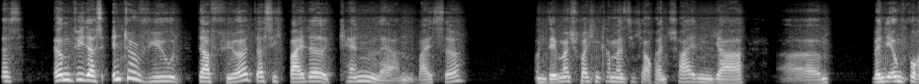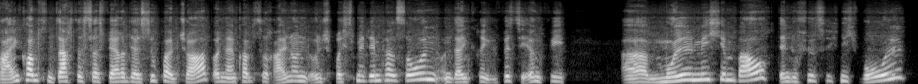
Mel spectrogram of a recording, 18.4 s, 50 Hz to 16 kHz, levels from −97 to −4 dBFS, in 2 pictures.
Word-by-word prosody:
Das 195 -1 -5 0.3
irgendwie 250 +3 +4
das 220 -3 +7
Interview 195 - +2 0.2
dafür, 175 +4 +1
dass 190 -6 -2
sich 190 - -9
beide 165 0 +3
kennenlernen, 170 - -4
weißt 125 +4 -7
du? 200 +5 -2 0.7
Und 155 -1 -5
dementsprechend 180 +3 +1
kann 185 - -5
man 165 -1 0
sich 165 0 -15
auch - - -4
entscheiden, 155 +1 -3
ja, 135 -1 0 0.4
ähm, 125 +7 -6 0.4
wenn 160 +2 +3
du - - +4
irgendwo 190 -2 +2
reinkommst 215 +9 +3
und 175 - -5
dachtest, 190 0 +3
das 180 -2 -1
wäre 175 +1 +2
der 170 -2 +1
super 210 +2 0
Job 155 - +2
und 175 - -1
dann 165 0 0
kommst 180 -1 -3
du - - -3
rein 190 - -2
und 200 -2 -2
und 155 - -5
sprichst 160 +5 -6
mit 210 -2 -4
den 215 +1 +2
Personen 235 +4 +2
und 165 - -4
dann 155 0 +1
krieg 140 -7 -6
wirst 200 0 -3
du - - -5
irgendwie, 185 -1 -4 0.6
äh, 150 +4 +2
mulmig 240 - +2
im 245 -1 0
Bauch, 240 +10 +4
denn 170 - -2
du 175 - -4
fühlst 215 +2 -8
dich 200 - -16
nicht 195 -8 -9
wohl 230 - +2
185 Hz, 190 wpm, -24 LUFS, 160-215 Hz, 0.7 s, das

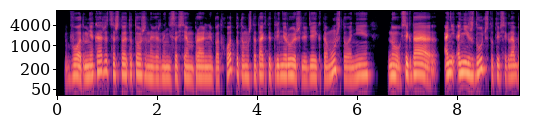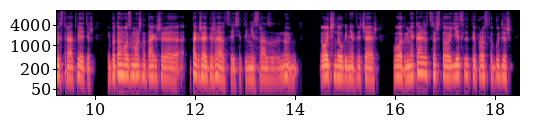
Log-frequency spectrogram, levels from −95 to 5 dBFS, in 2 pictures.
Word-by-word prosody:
Вот, 120 +3 +1
мне 125 +2 +3
кажется, 165 0 +1
что 140 +1 -2
это 135 0 +1
тоже, 135 -2 0
наверно, 115 -1 -1
не 115 0 0
совсем 120 -1 -1
правильный 120 -1 +2
подход, 115 - -2
потому 125 -3 -2
что 125 +1 -4
так 135 0 +1
ты 135 - -2
тренируешь 130 0 +2
людей 115 +2 0
к 125 - -15
тому, 130 +11 +1
что 185 -13 -5
они, 135 +5 -1 0.3
ну, 130 -4 +2
всегда 140 -2 +5
они 155 +2 +5
они 155 +2 +5
ждут, 150 +9 +2
что 200 -12 -7
ты 130 +2 -3
всегда 130 0 -2
быстро 130 -2 -1
ответишь. 115 -5 -3 0.3
И 115 - -5
потом, 140 +3 +1
возможно, 130 -2 -1
так 125 0 0
же 120 -1 -4 0.5
э, - - -28
так 140 -3 +3
же 125 -1 +4
обижаются, 115 -3 -1
если 100 0 -7
ты 110 - -10
не 110 0 -2
сразу, 110 0 -6
ну, 110 +1 -5 0.4
очень 130 +1 +3
долго 120 -1 +1
не 115 - 0
отвечаешь. 110 -2 -2 0.3
Вот. 120 -1 +1
Мне 120 +2 0
кажется, 145 -1 0
что 130 -2 -1
если 130 +2 -1
ты 125 -2 -4
просто 125 +1 -4
будешь, 120 0 -4
125 Hz, 185 wpm, -23 LUFS, 115-135 Hz, 0.5 s, всегда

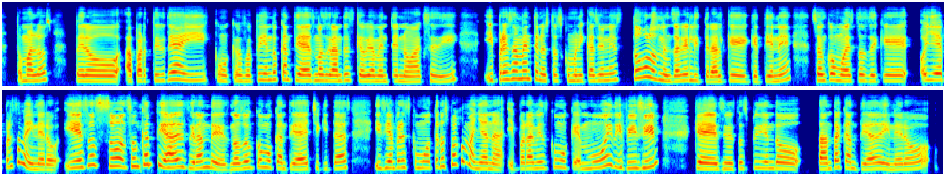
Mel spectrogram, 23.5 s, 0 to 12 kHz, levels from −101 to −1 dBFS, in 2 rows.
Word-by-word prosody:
tómalos". 235 +5 0 0.3
Pero 215 -1 +1
a - - +3
partir 225 +2 -2
de 280 +2 +2
ahí, 255 -3 +1
como 225 - -5
que - - -7
me 225 - -3
fue 225 0 -4
pidiendo 265 +4 -2
cantidades 250 -5 +3
más 240 0 0
grandes 230 +3 +1
que 235 -3 -1
obviamente 220 0 0
no 200 -1 -1
accedí, 210 +5 -4 0.3
y 260 - -1
precisamente 310 +3 +2
nuestras 230 -2 -4
comunicaciones, 230 +4 -3
todos 350 +4 +2
los 330 -3 +2
mensajes 230 0 +1
literal 205 -4 0
que 220 -2 +2
que 205 - -1
tiene 215 +8 0 0.3
son 245 0 0
como 250 -3 +2
estos 225 +1 -1
de 225 0 -2
que: 225 0 0
"Oye, 265 +1 +1
préstame 335 - -2
dinero". 205 -3 -1
Y 265 - +2
esas 360 +7 +4
son 335 -4 +2
son 335 +1 -1
cantidades 315 -7 +4
grandes, 255 -5 +1
no 220 +1 +2
son 260 +4 -1
como 290 0 -4
cantidades 225 -4 +1
chiquitas, 245 +2 -3 0.3
y 340 - -4
siempre 265 +2 +1
es 290 0 -7
como: 265 -1 -5
"Te 305 - -3
los 330 +1 -5
pago 400 0 -2
mañana". 235 -5 +1
Y - - -5
para 240 +3 +1
mí 250 - -2
es 255 -1 -8
como 290 -1 -6
que - - -2
muy 265 +11 -1
difícil 270 +2 +3 0.5
que 230 -3 +7
si 230 - -6
me 225 - -1
estás 235 +1 -8
pidiendo 250 -3 -3 0.2
tanta 230 +6 +2
cantidad 220 -5 -1
de 240 - 0
dinero 215 +4 -3
240 Hz, 185 wpm, -21 LUFS, 225-275 Hz, 0.5 s, que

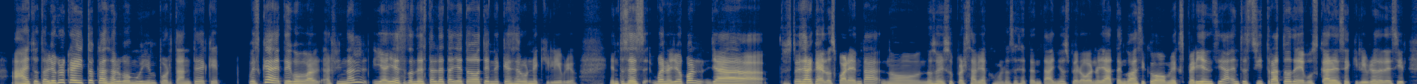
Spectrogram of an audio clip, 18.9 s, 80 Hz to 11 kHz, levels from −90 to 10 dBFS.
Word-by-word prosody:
Ay, 210 +5 +3
total, 240 +1 -1
yo 270 - +5
creo 320 +1 +1
que 320 - -1
ahí 300 -2 +6
tocas 275 -3 +1
algo 250 +1 +1
muy 235 -1 -3
importante 200 0 -4
que 200 -4 -8 0.4
pues 240 +1 -4
es - - -16
que, 320 -7 +5
te 250 - -8
digo, 225 -2 +2
al 195 -1 +1
al 210 - -7
final 275 - -3
y 210 0 -5
ahí 215 +2 +3
es 250 -2 +1
donde 240 -4 0
está 235 +2 -3
el 235 - 0
detalle, 240 +1 -1
todo 250 0 +2
tiene 230 -2 -3
que 215 -1 -3
ser 220 0 -2
un 205 0 -2
equilibrio. 170 -3 -7 0.4
Entonces, 215 +4 0
bueno, 230 -2 +1
yo 225 +2 +1
con 275 -6 0
ya, 220 -1 +5 0.2
pues, 195 -2 -16
estoy 225 +4 -3
cerca 230 -2 +6
de 195 - +5
los 180 -2 -4
40, 205 +4 +1
no 195 -1 -6
no 195 +1 -6
soy 205 -1 -2
supersabia 190 -1 -4
como 185 -2 -14
los 165 -1 -11
de 175 - -10
70 180 +1 -6
años, 215 +4 -4
pero 190 - -4
bueno, 185 0 -1
ya 190 +1 +3
tengo 205 0 -2
así 200 0 +1
como 190 -2 +1
mi 190 +2 -1
experiencia, 215 +5 0
entonces, 215 -3 -5
sí 235 -1 -5
trato 230 +2 +1
de 195 -4 +2
buscar 180 +3 +1
ese 195 +1 +1
equilibrio 190 +1 -2
de 190 - -1
decir: 175 +2 -3
210 Hz, 220 wpm, -23 LUFS, 195-235 Hz, 0.4 s, ahí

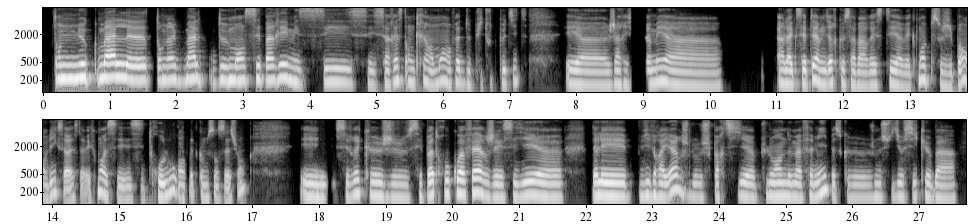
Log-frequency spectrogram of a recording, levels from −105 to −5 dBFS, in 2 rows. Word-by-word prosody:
tant 215 -1 +2
mieux 220 +1 +7
que 220 -1 -8
mal, 235 0 +8
heu, 205 -1 +4
tant 195 - -3
bien 205 +1 +2
que 190 - -7
mal 215 +1 +4 0.2
de 195 +2 -2
m'en 200 0 +4
séparer, 205 +2 +2
mais 190 -3 0
c'est 180 +1 -2
c'est 165 -1 -9
ça 155 +2 -5
reste 190 +3 -2
ancré 180 +2 -5
en 160 -4 -3
moi 195 +5 -2
en 170 - -3
fait 170 0 -2
depuis 155 -1 -11
toute 175 - -19
petite 170 +3 -7 0.6
et 165 -1 +2
heu, 155 -1 -1
j'arrive 160 -1 -3 0.2
jamais 180 +3 +1
à 150 -3 -3 0.9
à 170 - 0
l'accepter, 170 +4 +2
à - - +4
me 165 - 0
dire 170 +1 0
que 175 - -4
ça 160 -1 -3
va 150 -1 -2
rester 155 +2 -2
avec 140 +2 -5
moi 210 -1 0
puisque 160 - -5
j'ai 145 -1 -5
pas 165 - 0
envie 165 +7 -1
que - - -8
ça - - 0
reste 140 0 -5
avec - - -8
moi. 200 -4 +1
C'est 135 -5 -5
c'est 130 -1 -9
trop 160 +3 +1
lourd 200 +5 -1
en 145 - -3
fait - - -9
comme 145 0 -6
sensation, 145 - -5 0.8
et 155 -1 +1 0.2
c'est 160 - -5
vrai 180 +4 0
que 165 -4 0
je 150 -1 -3
sais 140 +3 -4
pas 165 +4 +4
trop 175 +2 -3
quoi 185 0 +5
faire. 195 0 +4
J'ai 150 -1 -1
essayé, 160 +3 +1
heu, 155 -1 +2 0.4
d'aller 160 -1 +5
vivre 165 +1 -1
ailleurs. 200 +9 +2
Je 185 -4 -8 0.2
je 150 - -8
suis - - -13
partie, 160 +2 -4
heu, 150 -2 0
plus 145 +4 -10
loin 165 0 +2
de 160 -1 +1
ma 155 -1 0
famille. 165 +8 0
Parce 155 -8 -6
que 145 -1 -7
je 150 - -7
me - - -4
suis 150 0 -9
dit 160 - -3
aussi 160 +1 -5
que, 165 - -3
bah, 145 -2 -2
165 Hz, 200 wpm, -21 LUFS, 155-190 Hz, 0.9 s, mal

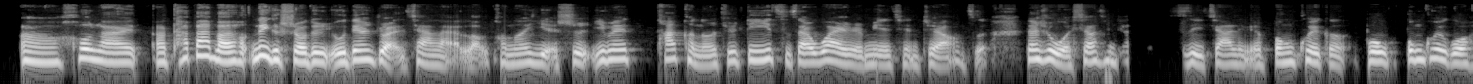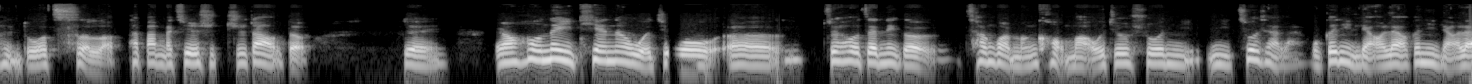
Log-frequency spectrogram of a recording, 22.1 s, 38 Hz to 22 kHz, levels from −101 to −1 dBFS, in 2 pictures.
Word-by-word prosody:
呃， 210 -3 +2
后 275 +8 +5
来， 205 -4 +2
呃， 210 - 0
她 265 +8 -1
爸 330 +2 +7
爸 220 -4 +8
好 210 - +1
那 320 +4 +8
个 250 - +7
时 235 - 0
候 205 - +9
都 210 - +5
有 200 -1 +4
点 245 +4 +5
软 235 - +3
下 195 -5 -3
来 160 -2 -4
了， - - -4
可 200 - -8
能 190 +2 -3
也 - - 0
是 205 -3 -1
因 235 - -1
为 260 +1 +1
她 255 - 0
可 240 -4 -4
能 165 0 -3
是 220 +5 -3
第 235 +1 -1
1 260 - +2
次 265 - -11
在 200 -2 +2
外 220 +2 +3
人 175 -4 -1
面 170 -1 -4
前 - - -10
这 - - -4
样 - - -2
子。 - - -11 0.2
但 255 0 +2
是 250 - +3
我 165 - +5
相 210 +7 -2
信 220 -1 -7
她 220 - -19 0.3
自 180 - -12
己 180 - 0
家 175 +3 -4
里 175 - -7
面 175 - -6
崩 200 +1 0
溃 215 -3 +1
个 175 -4 -7
崩 215 -1 +4
崩 245 0 +2
溃 265 -1 +2
过 190 -3 +3
很 180 -1 -9
多 160 +3 -3
次 175 - -8
了， - - -4
她 210 - -7
爸 195 -1 -2
爸 175 - -6
其 190 +3 -3
实 190 - 0
是 185 -1 -14
知 190 - -9
道 - - +3
的。 - - -4 0.6
对， 175 +1 -3 0.4
然 200 +2 +1
后 245 +3 +1
那 255 +1 +4
一 - - +1
天 225 +3 -2
呢， 220 -2 -1
我 175 -7 0
就 195 +8 -7 0.4
呃， 160 -2 0 0.3
最 225 - -2
后 220 -1 0
在 205 - +3
那 195 0 -5
个 165 +7 0 0.2
餐 215 -1 -4
馆 200 - -1
门 150 +3 -7
口 195 - -4
嘛， 150 - -3
我 - - -2
就 190 0 -4
说： 185 0 -3
“你 180 +5 -9
你 175 -1 -8
坐 255 +9 -2
下 210 -3 -7
来， - - -16
我 160 - -9
跟 220 +6 0
你 210 - -3
聊 155 -1 -2
聊， 175 0 +1
跟 205 +2 -4
你 190 - -5
聊 160 - -4
聊。 165 - +5
205 Hz, 290 characters per minute, -22 LUFS, 180-225 Hz, 0.6 s, 候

